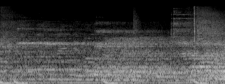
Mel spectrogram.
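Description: Low thuds on a sports-hall floor, four of them: two near the start, one about a second in and one at the end. They sit over the echoing murmur of voices in a large indoor badminton hall.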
